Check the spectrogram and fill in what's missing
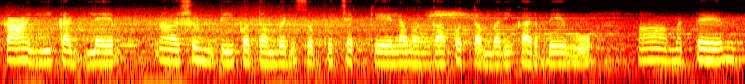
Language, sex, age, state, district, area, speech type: Kannada, female, 30-45, Karnataka, Chamarajanagar, rural, spontaneous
